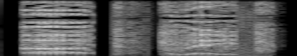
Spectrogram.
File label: "upgrade", Synth Voice; Kenney's Sound Pack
